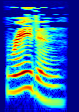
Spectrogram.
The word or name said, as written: raedan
